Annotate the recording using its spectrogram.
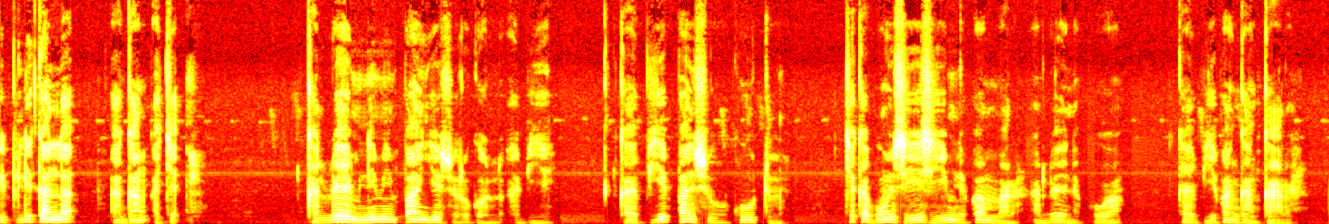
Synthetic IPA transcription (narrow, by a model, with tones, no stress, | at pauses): bi˨bi˨li˦ka˨n˦la˦ | a˨ɡa˦ŋa˨t͡ʃɛ˦ | kʰa˨lɔ˦jɛ˦˨mi˨ne˦mi˦m˦pa˦n˦jɛ˦zʊ˨ɾʊ˦ɡɔ˨lːʊ˦ʔa˨bi˨je˦ | ka˨bi˨je˦pa˦nsuː˨kʰoː˦tu˨ | t͡ʃɛ˦ka˨bʊ˦nzɪː˨˦zɪː˨˦mi˨nɛ˨pa˦mma˨ɾɪ˨a˨lɔ˦jɛ˨na˨pʊ˦a˦ | ka˨bi˨e˦pa˦ŋɡa˦ŋka̰ː˨ɾɨ˨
